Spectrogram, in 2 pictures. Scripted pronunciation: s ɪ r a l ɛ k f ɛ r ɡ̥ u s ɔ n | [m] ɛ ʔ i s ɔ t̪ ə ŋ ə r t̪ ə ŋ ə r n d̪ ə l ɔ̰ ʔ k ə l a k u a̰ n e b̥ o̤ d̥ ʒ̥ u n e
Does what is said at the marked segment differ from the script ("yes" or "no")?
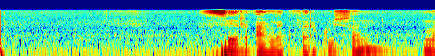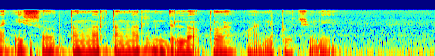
no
